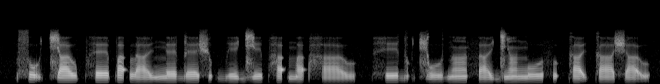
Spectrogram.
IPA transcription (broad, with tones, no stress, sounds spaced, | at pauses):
sʰ o̰˦˨ ʊ̯ t͡ɕ a˦ ʊ̯ pʰ ɛ˦ p ä˦ ʔ l a˨ ɪ̯ ŋ ɛ˦ d ɛ˦ ʃ ʊ˦ ʔ b e˦ d͡ʑ e˦ pʰ ä˦ ʔ m ä˦ ʔ h a˦ ʊ̯ | h e˦ d ʊ˦ ʔ t͡ɕ o˨ ʊ̯ d ã˦ θ a˨ ɪ̯ d͡ʑ ã˦ ŋ o˦ ʊ̯ θ ʊ˦ ʔ k a̰˦˨ ɪ̯ k ä˦ ʃ a̰˦˨ ʊ̯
